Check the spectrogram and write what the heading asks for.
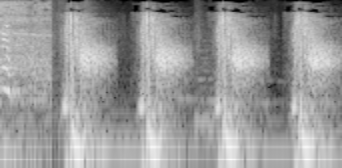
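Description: Movie punch sound effects: a rapid string of dubbed whacks, about two a second, each a sharp smack with a low thud beneath it, as a fighter throws quick little punches.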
